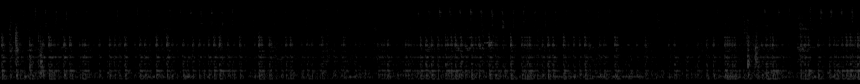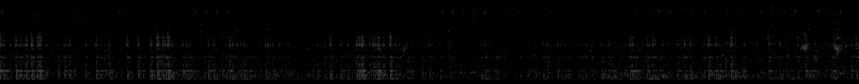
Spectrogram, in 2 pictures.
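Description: Faint, rapid crisp ticking of a Welsh terrier's wiry coat being hand-plucked, small tufts of hair pulled out one after another, over a few faint steady tones.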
